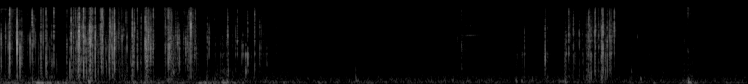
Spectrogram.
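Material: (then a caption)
Metal foil. A small, sealed and filled pink metallic foil Durex condom packet is pressed and crinkled between the thumb and fingertips, rubbing the foil surface. Dense, bright crinkling and crackling fills the first few seconds, then fades to a quiet stretch with only faint scattered ticks. A shorter burst of crinkling follows near the end, then one last brief crackle.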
